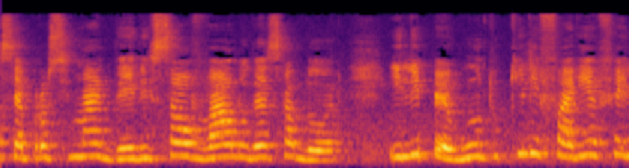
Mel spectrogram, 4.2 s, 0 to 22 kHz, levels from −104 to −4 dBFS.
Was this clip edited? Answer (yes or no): no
